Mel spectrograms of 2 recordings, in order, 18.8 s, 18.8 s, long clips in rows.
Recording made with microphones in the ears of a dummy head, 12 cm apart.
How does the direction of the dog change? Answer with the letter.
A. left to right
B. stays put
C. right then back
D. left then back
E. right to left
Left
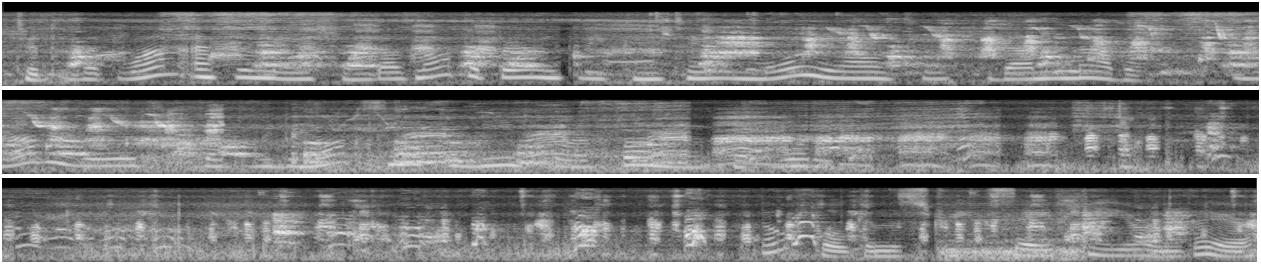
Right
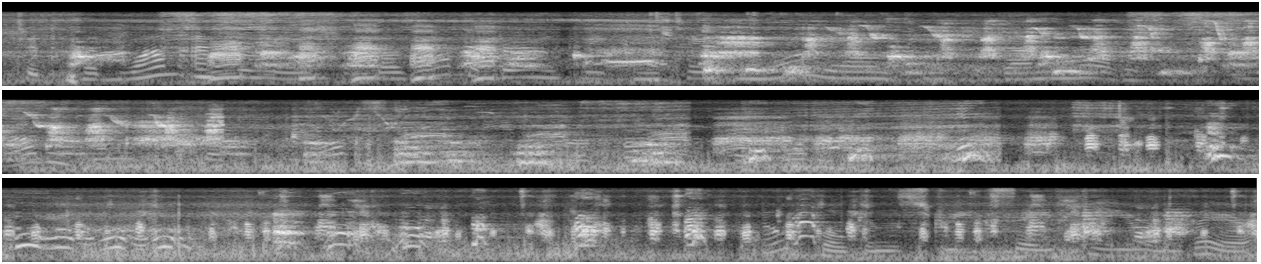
C.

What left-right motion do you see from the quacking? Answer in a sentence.
You can hear the quacking travel towards the left.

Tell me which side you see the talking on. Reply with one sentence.
In this clip you hear the talking on the left.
